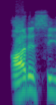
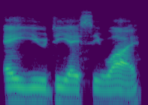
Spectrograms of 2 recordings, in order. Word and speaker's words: Audacy: Odyssey spelled like Audacity, but like not like the Odyssey in the Iliad, but Audacity like Audacy.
